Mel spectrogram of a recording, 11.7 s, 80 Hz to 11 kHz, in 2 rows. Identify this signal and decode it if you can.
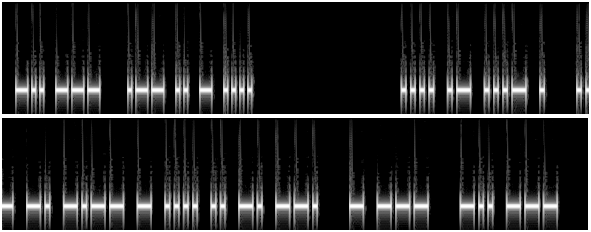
Morse code, heard as a keyed tone, about 29 wpm, 700 Hz. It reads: DO WITH HAVE ANYTHING TO DO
